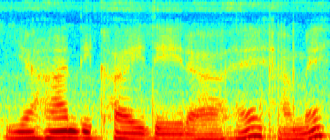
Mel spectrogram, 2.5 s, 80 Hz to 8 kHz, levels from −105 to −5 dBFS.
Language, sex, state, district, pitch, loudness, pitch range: Hindi, male, Himachal Pradesh, Shimla, 130 Hz, -13 LUFS, 110-140 Hz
